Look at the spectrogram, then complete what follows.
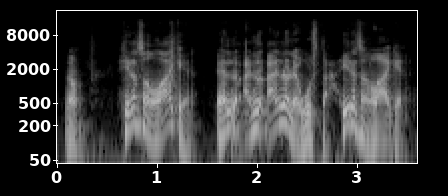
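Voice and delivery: usual speaking voice

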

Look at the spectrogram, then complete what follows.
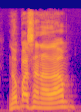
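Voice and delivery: ordinary delivery

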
